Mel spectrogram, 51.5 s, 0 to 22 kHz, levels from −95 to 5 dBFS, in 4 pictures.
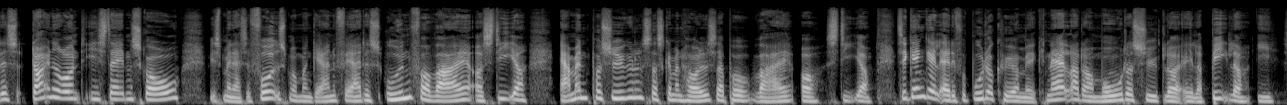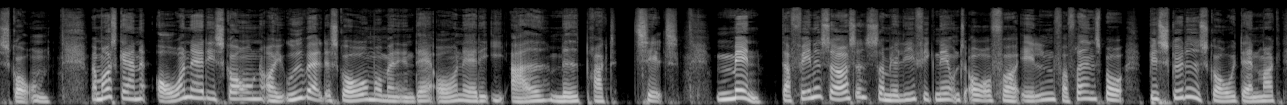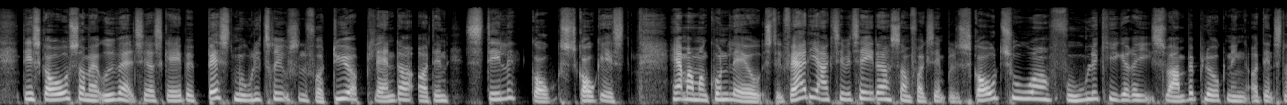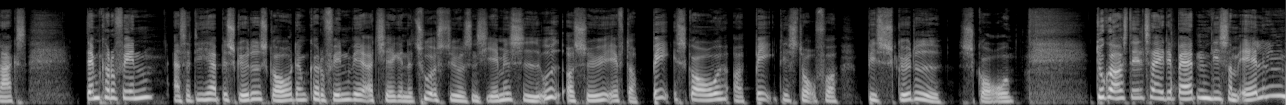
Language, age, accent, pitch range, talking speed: Danish, 60-79, native, 170-235 Hz, 185 wpm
